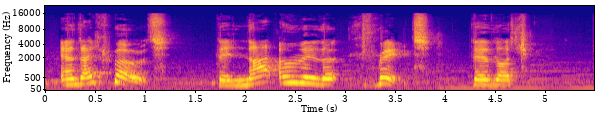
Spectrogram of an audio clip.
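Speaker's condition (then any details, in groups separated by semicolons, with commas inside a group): Hemi-glossectomy for oral cancer, hemiglossectomy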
